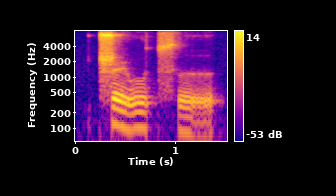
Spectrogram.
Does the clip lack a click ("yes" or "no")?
yes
